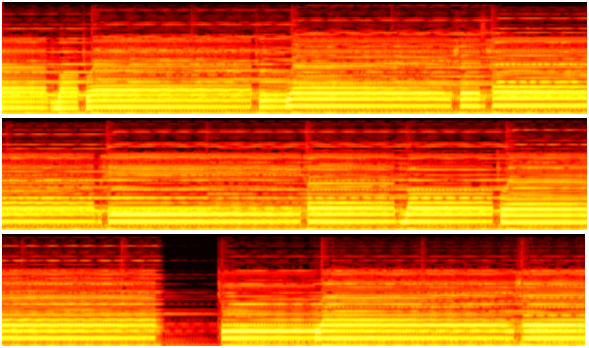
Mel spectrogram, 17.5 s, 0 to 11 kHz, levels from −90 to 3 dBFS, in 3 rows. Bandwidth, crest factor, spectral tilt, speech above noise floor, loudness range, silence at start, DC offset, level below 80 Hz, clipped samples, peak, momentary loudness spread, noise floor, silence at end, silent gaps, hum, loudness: 9.4 kHz; 12 dB; -7 dB/octave; 30 dB; 2 LU; 0 s; 4%; -40 dBFS; under 0.1%; -2 dBFS; 4 LU; -43 dBFS; 0 s; none; none; -14 LUFS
